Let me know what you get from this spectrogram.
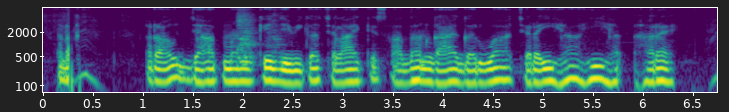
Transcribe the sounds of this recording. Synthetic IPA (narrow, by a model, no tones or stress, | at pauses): ɾ | ɾaud͡ʒd͡ʒaːt̪mənked͡ʒiʋikat͡ʃəlaːekesa̰ːd̪ʱanɡaːjɡəɾuat͡ʃəɾəiɦiɦəɾɛː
